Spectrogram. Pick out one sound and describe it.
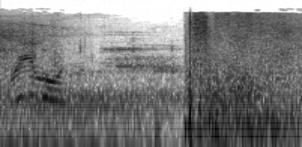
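A shield cell charges with a rising hum.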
